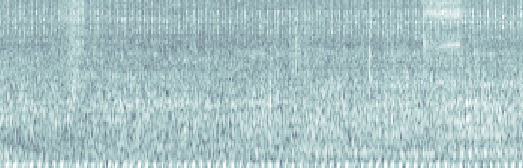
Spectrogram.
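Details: Fuel-injected motorcycle after cleaning the carboned throttle body sensor with carb cleaner through the intake: even low thumping idle about three beats a second, no misses or hunting; idles smoothly.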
